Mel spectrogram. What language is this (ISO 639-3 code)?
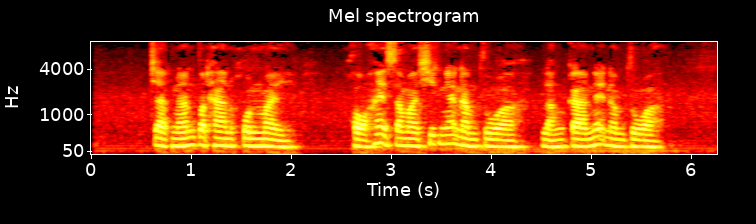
tha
